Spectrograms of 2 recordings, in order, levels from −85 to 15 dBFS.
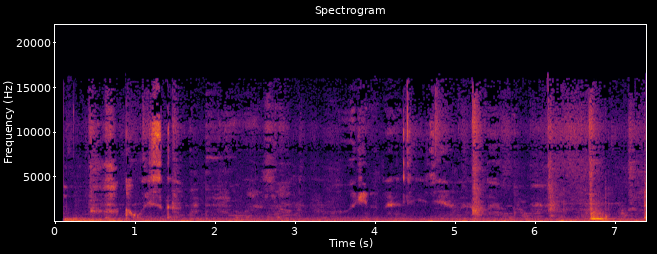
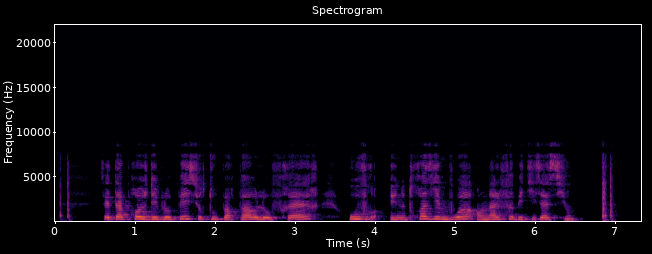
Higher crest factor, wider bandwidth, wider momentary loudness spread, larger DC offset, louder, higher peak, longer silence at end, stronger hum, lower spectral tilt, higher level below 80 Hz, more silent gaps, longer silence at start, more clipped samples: first, 22 dB vs 16 dB; first, 16.5 kHz vs 9.2 kHz; first, 18 LU vs 14 LU; neither; first, -22 LUFS vs -32 LUFS; first, 0 dBFS vs -16 dBFS; second, 0 s vs 0.35 s; neither; second, -3 dB/octave vs -4.5 dB/octave; first, -30 dBFS vs -72 dBFS; second, none vs 0.46-0.55 s, 3.63-3.67 s, 6.65-6.83 s; about the same, 0.1 s vs 0.15 s; neither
